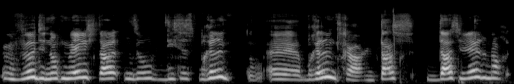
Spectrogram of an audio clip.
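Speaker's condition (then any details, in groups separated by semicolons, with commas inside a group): Down syndrome, Trisomie 21; congenital, from birth, several diagnoses at birth, nearly 3 months in hospital after birth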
